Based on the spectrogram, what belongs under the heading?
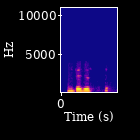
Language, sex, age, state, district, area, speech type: Telugu, female, 18-30, Telangana, Hyderabad, urban, conversation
